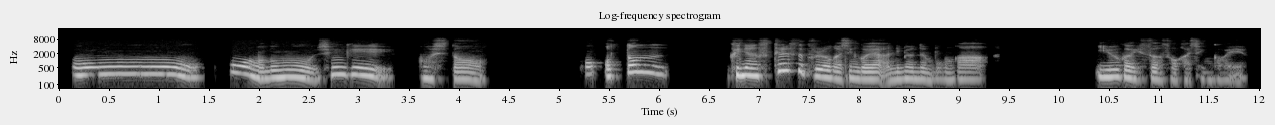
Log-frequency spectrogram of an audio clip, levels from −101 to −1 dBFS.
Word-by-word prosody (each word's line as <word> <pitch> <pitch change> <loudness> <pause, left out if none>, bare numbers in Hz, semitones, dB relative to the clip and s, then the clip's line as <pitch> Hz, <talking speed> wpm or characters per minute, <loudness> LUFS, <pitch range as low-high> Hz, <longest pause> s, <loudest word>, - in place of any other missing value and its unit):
어 280 -4 +2 0.3
우와 285 - +2
너무 200 -3 +1
신기하시다. 225 -8 -2
어, 165 -1 -4 1.2
어떤 300 +6 +2 0.6
그냥 250 -1 +6
스트레스 370 +7 +2
풀러 220 -7 +2
가신 180 +1 -3
거예요? 170 -1 +2
아니면은 170 +1 -5
뭔가 170 0 -5 1.1
이유가 210 -2 +1
있어서 170 -3 -7
가신 155 +2 -14
거예요? 160 +4 -14
210 Hz, 215 characters per minute, -31 LUFS, 170-270 Hz, 1.2 s, 그냥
